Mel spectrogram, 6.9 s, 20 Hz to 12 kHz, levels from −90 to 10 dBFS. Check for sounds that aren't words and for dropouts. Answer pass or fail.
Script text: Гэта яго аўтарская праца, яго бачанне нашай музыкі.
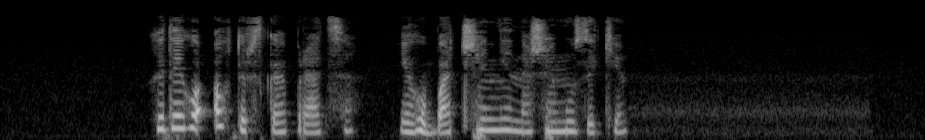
pass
